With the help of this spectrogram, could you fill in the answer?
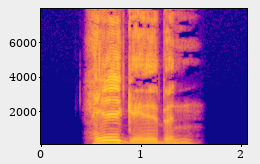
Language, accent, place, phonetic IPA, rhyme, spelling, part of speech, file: German, Germany, Berlin, [ˈhɛlɡɛlbn̩], -ɛlɡɛlbn̩, hellgelben, adjective, De-hellgelben.ogg
- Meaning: inflection of hellgelb: 1. strong genitive masculine/neuter singular 2. weak/mixed genitive/dative all-gender singular 3. strong/weak/mixed accusative masculine singular 4. strong dative plural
